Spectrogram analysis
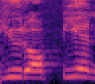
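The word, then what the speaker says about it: European: अब यूरोप है, अब यूरोपियन है, तो यूरोपियन में आपको ई की साउंड नहीं दिख रही है, इसमें आपको यू की साउंड दिख रही है।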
